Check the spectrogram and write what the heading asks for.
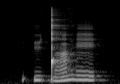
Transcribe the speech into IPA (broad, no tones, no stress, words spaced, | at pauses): ʔyɡ͡ǃãɦẽ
